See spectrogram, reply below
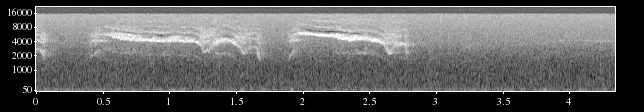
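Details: Japanese white-eye, a lone bird visiting a backyard where a pair once came, gives two high, thin warbling phrases about a second apart, each sliding slightly downward, over a quiet background.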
